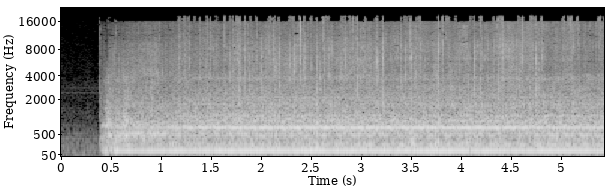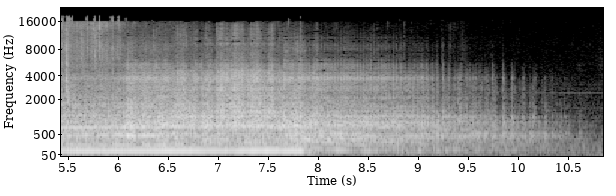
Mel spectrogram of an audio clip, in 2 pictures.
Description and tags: Home office paper shredder shredding personal mail.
